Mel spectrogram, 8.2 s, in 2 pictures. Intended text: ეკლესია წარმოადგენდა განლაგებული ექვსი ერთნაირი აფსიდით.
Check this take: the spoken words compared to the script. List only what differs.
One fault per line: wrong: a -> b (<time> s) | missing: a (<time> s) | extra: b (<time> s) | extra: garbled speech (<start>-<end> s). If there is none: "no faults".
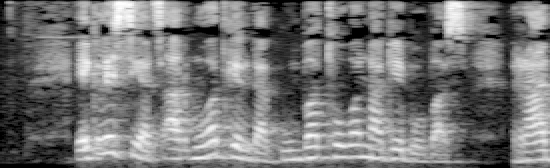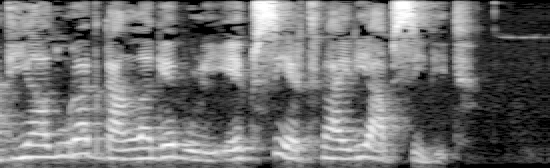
extra: გუმბათოვან ნაგებობას რადიალურად (2.1 s)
